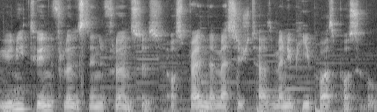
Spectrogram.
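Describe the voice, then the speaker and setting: Over music in the background, a man talks at a fairly quick pace in a fairly low pitch with ordinary pitch variation. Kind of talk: explainer talk on current affairs. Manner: casual.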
